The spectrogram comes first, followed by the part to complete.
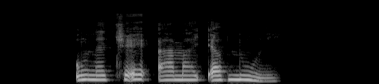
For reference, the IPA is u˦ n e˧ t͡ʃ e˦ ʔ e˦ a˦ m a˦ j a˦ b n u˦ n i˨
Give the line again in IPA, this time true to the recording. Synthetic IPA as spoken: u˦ n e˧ t͡ʃ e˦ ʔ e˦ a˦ m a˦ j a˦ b n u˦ n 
